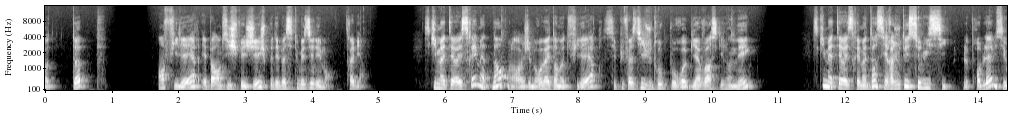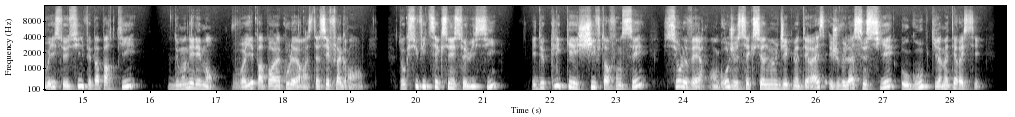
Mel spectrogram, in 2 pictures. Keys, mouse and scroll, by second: 0.7 z, 2.7 g, 4.8-6.7 middle drag, 7.6 z, 8.1-13.0 middle drag, 13.0-14.9 right drag, 17.5-19.4 right drag, 18.2-20.0 drag, 19.9-21.8 right drag, 23.0-24.9 right drag.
